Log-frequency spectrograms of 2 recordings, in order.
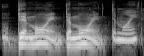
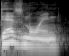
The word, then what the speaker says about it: Des Moines: And we went to Des Moines. It's not Des Moines. It's Des Moines, but it's spelled D-E-S. I guess it's French.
